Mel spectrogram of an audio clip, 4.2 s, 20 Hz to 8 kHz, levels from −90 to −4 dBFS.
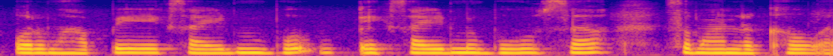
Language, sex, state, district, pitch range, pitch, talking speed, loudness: Hindi, female, Punjab, Pathankot, 205-215 Hz, 210 Hz, 215 wpm, -16 LUFS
